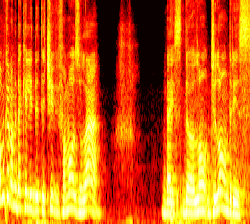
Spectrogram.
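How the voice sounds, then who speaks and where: Against a quiet background, a woman speaks at a moderate pace and medium pitch with ordinary variation, very even loudness, and long, frequent pauses. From Brazil. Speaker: actress and TV presenter; podcast guest, actress. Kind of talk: interview conversation. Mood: reflective, warm. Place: studio. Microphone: studio mic.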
